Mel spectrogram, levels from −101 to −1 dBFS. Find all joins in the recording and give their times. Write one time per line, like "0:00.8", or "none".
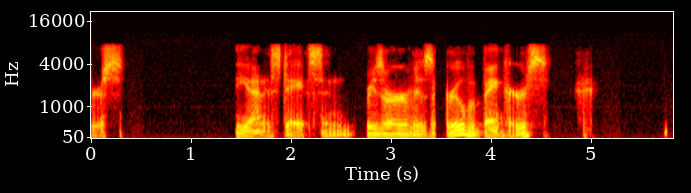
0:01.4
0:02.8
0:03.4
